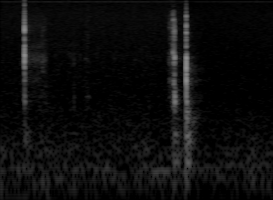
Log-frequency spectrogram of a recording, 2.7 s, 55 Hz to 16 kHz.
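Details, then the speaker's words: Three-speed dimmer wall control for a 44" Hampton Bay Clarkston ceiling fan: quiet room, then sharp dry clicks as the knob snaps into its off detent; normal click confirming fully off. "And if you want to turn it off, it has to make this sound. It has to make that sound so you know it's turned off fully."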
